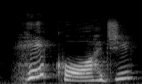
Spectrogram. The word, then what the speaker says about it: recorde: é a mais forte nós temos agora outras palavras que são palavras paroxítonas ou seja a penúltima sílaba é a mais forte avaro Ciclope filantropo fortuito assim como gratuito intuito ibero recorde rubrika lembrando dando uma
